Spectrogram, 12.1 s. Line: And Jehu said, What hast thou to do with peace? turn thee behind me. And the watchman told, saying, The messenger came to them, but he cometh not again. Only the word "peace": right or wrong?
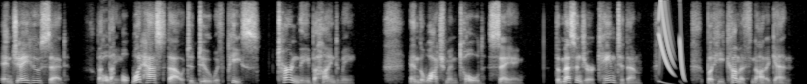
right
